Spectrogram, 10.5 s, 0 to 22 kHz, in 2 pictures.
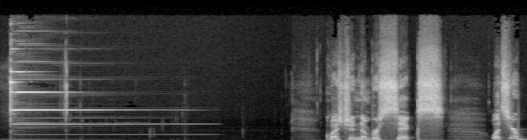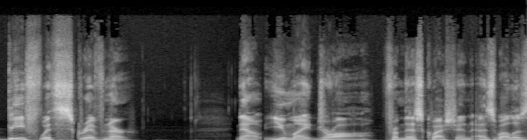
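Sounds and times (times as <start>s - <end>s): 
bright metallic bell strike: 0.0s - 2.2s
speech: 3.2s - 6.6s, 7.6s - 10.5s.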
